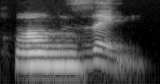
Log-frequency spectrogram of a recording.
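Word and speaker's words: 三千: Kalau dia 3.000 sang sang zeng pakai Z. Sang Zeng. Sangzeng. Iya sang zeng. Benar sekali gitu.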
